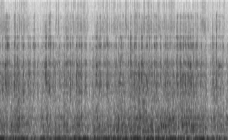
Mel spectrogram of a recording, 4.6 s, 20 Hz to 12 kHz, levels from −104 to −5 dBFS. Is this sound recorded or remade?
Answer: recorded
